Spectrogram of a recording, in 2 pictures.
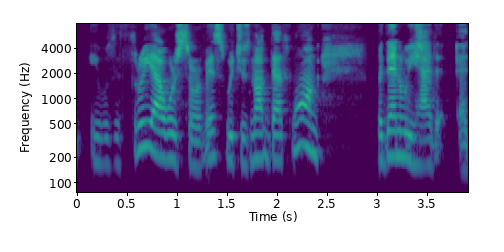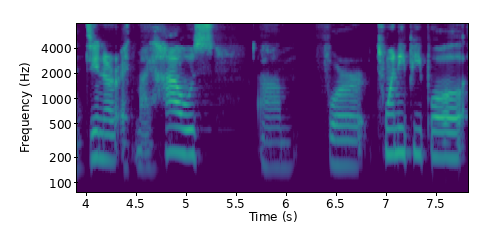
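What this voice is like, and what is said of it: Slightly hoarse voice. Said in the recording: “My voice is a little bit hoarse now because I talked for a long time”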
